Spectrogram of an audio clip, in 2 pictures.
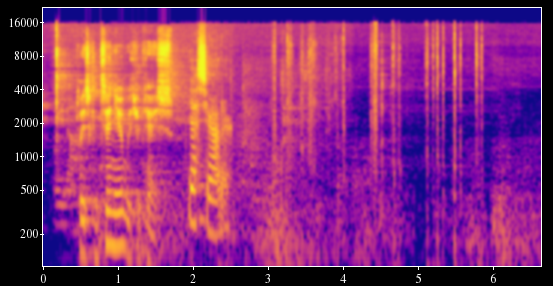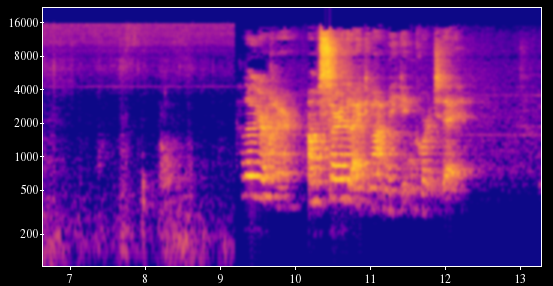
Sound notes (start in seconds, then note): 5.1 keyboard clicking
